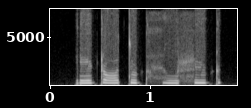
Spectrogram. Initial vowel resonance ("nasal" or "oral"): oral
